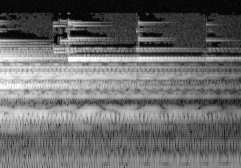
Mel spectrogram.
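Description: Shimmering chime tones ringing out and fading away, with two light sparkling strikes a little under a second apart, a magical sparkle effect on a logo reveal.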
